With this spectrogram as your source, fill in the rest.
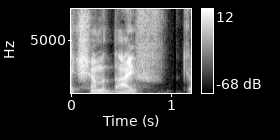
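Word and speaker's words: Deigh: Você não pronuncia o GH.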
